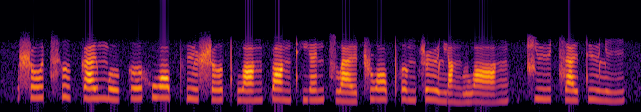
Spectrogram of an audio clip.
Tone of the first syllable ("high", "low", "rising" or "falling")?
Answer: rising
